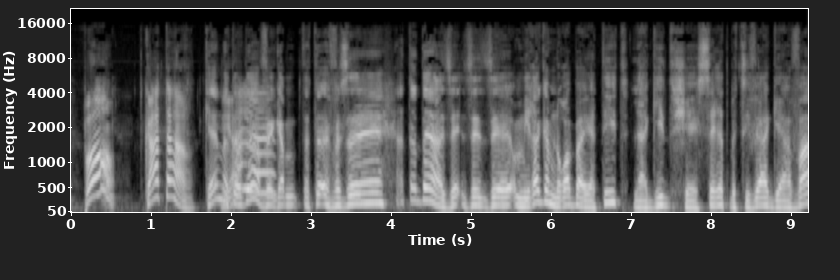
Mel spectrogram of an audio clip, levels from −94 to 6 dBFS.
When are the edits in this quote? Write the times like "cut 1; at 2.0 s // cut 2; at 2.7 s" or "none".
cut 1; at 7.0 s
